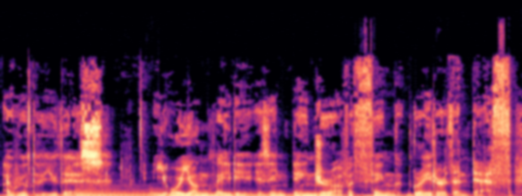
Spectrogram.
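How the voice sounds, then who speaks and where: An actor playing a grave older foreign professor with a gravelly voice and halting, ominous, stilted phrasing. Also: male voice, on the low side, music in the background. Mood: ominous warning.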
